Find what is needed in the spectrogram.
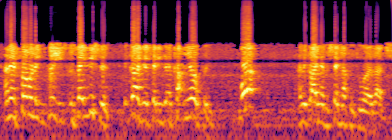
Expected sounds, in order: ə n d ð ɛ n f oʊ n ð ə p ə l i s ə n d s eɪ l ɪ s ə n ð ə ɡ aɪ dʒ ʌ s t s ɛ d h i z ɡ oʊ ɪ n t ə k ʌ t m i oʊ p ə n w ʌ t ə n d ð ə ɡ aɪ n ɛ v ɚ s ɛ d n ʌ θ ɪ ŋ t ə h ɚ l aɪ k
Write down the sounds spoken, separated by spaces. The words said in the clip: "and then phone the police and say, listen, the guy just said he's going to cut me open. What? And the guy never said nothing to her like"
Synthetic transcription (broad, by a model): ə n ð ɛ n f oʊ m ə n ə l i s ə n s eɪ l ɪ s ə n ð ə ɡ aɪ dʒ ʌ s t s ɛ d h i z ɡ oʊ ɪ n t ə k ʌ t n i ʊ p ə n w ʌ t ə n ð ə ɡ aɪ n ɛ v ɚ s ɛ d n ʌ θ ɪ ŋ t ə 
